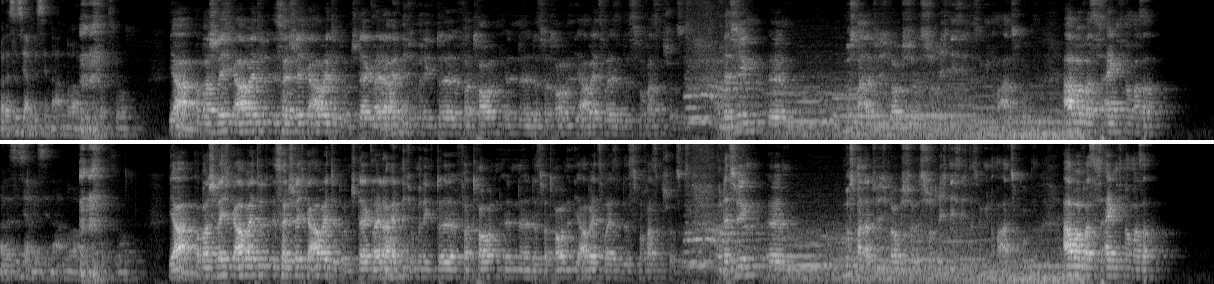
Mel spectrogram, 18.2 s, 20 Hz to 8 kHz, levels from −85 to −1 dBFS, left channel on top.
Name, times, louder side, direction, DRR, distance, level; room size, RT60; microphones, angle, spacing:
voice 1, 0.0-2.0 2.6-3.0 5.7-6.2 10.7-11.0, left 2 dB, 45° left, 3 dB, 0.3 m, -41 dB
voice 2, 1.2-1.5 2.5-11.9 12.6-17.2, right 3 dB, 50° right, 0 dB, 0.5 m, -30 dB
sound 1, 10.2-16.2, equal, 10° right, 0.9 m, -38 dB
2.2 x 2.0 x 3.1 m, 0.85 s
head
